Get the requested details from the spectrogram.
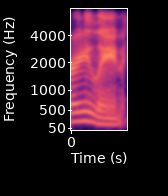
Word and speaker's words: Skrayling: Skraylene. S-K-R-A-Y-L-I-N-G.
